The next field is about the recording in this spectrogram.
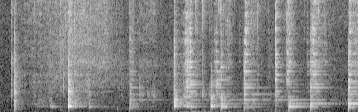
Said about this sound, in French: Là maintenant, on va faire revenir les patates. D'accord. Dans de l'huile de tournesol.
